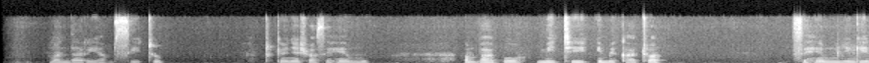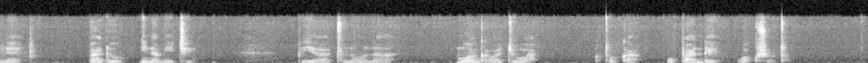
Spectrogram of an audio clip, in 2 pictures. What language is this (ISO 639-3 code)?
swa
